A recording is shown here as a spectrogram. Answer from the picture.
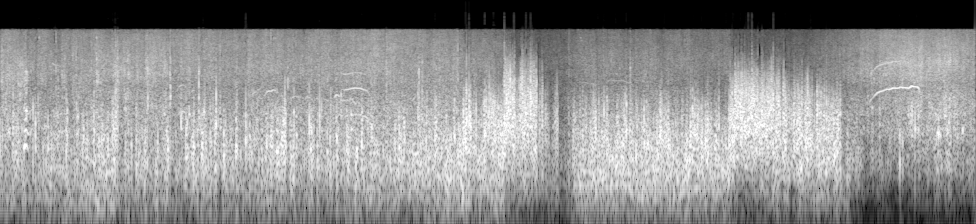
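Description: Loud, steady rush of wind buffeting the microphone and ski runners hissing over snow during a fast downhill slide on a homemade ski-sled. It drops out briefly a little past the middle and is quieter near the end as the sled slows.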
